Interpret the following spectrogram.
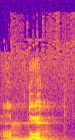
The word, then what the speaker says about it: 암논: 암놈이라고 해야 되나? 논이에요. 암논.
